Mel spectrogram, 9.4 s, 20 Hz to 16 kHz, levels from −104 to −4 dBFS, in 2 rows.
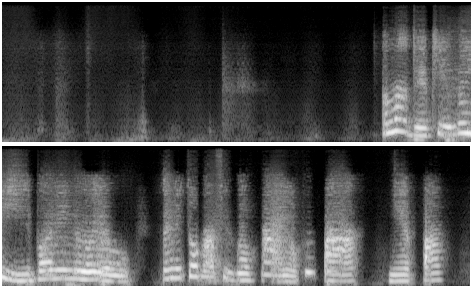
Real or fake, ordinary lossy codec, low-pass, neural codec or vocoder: fake; none; 14.4 kHz; codec, 44.1 kHz, 0.9 kbps, DAC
